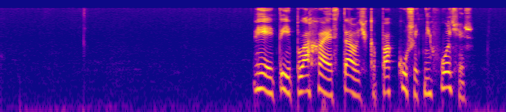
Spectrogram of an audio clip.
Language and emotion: Russian, angry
